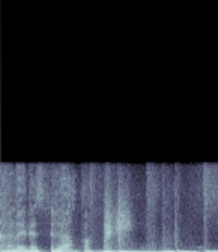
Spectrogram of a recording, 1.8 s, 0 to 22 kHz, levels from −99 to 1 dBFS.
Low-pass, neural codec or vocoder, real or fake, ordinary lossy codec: none; codec, 16 kHz, 0.5 kbps, X-Codec, HuBERT features, trained on general audio; fake; none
